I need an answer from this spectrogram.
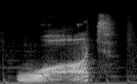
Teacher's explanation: We go to the lower part of our voice and then we raise our tone. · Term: third tone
